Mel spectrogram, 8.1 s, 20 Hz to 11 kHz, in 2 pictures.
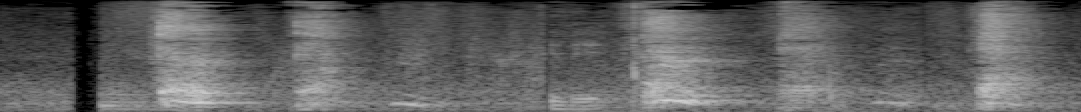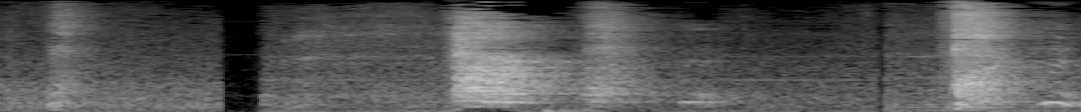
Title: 咳が止まらない 1～28 cough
